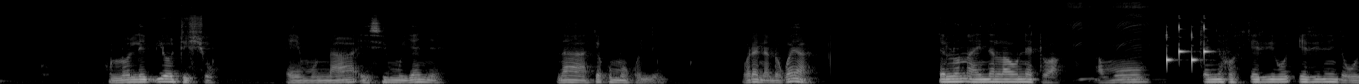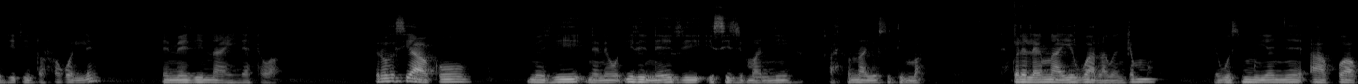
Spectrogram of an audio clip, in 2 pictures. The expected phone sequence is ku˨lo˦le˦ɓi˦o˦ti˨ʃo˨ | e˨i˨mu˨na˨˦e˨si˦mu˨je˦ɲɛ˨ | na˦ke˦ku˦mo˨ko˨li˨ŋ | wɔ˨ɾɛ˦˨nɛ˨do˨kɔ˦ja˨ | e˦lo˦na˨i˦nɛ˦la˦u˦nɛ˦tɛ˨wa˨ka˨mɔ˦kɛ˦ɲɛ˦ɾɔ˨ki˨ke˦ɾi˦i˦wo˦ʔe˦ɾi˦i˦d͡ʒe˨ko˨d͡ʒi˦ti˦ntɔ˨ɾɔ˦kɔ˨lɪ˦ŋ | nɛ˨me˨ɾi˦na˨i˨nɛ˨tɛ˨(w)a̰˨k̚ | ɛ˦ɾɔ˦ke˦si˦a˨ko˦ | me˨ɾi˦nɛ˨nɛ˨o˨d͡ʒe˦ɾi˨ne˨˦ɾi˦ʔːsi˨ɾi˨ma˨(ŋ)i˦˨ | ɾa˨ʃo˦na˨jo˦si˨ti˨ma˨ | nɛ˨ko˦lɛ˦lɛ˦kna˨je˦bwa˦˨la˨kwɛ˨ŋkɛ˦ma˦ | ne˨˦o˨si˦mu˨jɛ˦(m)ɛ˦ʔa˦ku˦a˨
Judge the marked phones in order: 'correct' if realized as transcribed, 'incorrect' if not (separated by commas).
correct, incorrect, incorrect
